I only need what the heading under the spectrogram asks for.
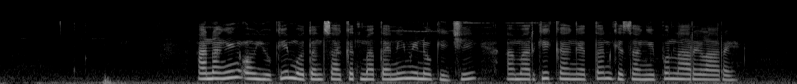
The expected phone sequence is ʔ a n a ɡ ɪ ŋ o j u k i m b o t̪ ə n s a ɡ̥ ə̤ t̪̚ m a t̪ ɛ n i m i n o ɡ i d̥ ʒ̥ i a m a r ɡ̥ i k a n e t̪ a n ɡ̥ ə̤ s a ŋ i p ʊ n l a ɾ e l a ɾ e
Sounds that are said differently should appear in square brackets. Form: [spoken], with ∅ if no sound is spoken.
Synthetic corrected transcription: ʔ a n a [ŋ] ɪ ŋ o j u k i m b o t̪ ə n s a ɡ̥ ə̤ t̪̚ m a t̪ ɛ n i m i n o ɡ i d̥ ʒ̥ i a m a r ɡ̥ i k a [ŋ] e t̪ a n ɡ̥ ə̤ s a ŋ i p ʊ n l a ɾ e l a ɾ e

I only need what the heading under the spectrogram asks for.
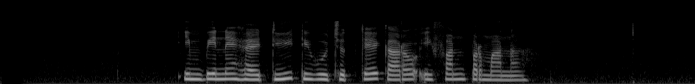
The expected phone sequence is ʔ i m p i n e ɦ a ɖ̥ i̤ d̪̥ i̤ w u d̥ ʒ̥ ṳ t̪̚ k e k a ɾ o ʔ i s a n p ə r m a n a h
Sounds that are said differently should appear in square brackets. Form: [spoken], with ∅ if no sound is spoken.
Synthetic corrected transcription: ʔ i m p i n e ɦ a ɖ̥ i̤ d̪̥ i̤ w u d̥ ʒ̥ ṳ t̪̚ k e k a ɾ o ʔ i [f] a n p ə r m a n a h

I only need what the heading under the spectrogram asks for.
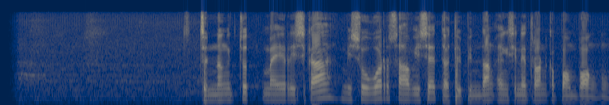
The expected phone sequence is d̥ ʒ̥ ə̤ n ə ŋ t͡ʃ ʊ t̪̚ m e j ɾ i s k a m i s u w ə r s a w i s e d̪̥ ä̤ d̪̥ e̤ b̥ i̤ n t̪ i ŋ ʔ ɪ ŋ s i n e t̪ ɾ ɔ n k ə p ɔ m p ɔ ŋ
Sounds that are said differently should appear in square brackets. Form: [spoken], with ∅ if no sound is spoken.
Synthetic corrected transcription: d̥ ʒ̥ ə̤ n ə ŋ t͡ʃ ʊ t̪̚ m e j ɾ i s k a m i s u w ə r s a w i s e d̪̥ ä̤ d̪̥ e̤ b̥ i̤ n t̪ [a] ŋ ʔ ɪ ŋ s i n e t̪ ɾ ɔ n k ə p ɔ m p ɔ ŋ

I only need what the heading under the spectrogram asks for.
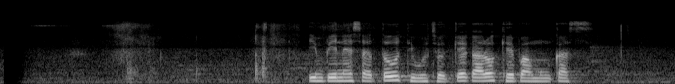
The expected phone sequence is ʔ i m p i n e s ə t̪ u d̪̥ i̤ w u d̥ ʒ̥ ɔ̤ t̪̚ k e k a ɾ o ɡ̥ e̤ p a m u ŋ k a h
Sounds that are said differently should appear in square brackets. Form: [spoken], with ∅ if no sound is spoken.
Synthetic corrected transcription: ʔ i m p i n e s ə t̪ u d̪̥ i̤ w u d̥ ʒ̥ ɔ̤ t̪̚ k e k a ɾ o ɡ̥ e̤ p a m u ŋ k a [s]

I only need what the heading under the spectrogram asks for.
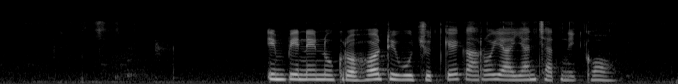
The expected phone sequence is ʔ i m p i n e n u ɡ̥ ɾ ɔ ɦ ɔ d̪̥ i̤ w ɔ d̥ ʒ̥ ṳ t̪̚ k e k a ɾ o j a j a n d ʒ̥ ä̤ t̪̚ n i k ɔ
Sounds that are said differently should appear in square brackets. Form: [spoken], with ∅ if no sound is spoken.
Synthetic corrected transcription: ʔ i m p i n e n u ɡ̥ ɾ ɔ ɦ ɔ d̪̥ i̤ w [u] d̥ ʒ̥ ṳ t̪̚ k e k a ɾ o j a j a n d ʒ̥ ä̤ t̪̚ n i k ɔ

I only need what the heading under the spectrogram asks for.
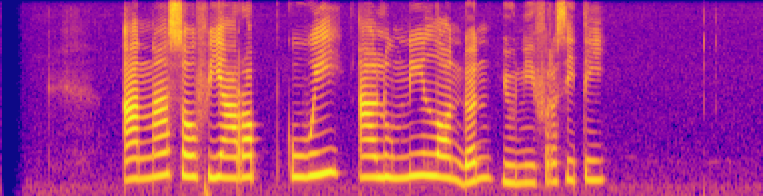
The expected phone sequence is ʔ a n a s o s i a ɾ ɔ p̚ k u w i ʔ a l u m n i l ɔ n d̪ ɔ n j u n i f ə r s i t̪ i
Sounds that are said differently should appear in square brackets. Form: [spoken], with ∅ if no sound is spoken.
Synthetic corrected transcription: ʔ a n a s o [f] i a ɾ ɔ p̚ k u w i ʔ a l u m n i l ɔ n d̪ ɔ n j u n i f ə r s i t̪ i

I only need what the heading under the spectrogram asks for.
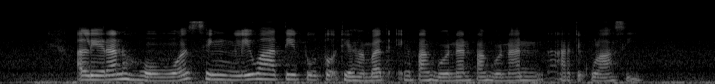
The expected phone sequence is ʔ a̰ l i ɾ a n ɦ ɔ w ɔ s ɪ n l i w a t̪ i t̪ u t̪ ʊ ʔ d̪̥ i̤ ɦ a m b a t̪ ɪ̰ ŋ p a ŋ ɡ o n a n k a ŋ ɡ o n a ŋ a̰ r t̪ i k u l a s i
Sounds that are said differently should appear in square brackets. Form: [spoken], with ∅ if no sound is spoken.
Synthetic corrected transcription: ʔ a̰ l i ɾ a n ɦ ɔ w ɔ s ɪ [ŋ] l i w a t̪ i t̪ u t̪ ʊ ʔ d̪̥ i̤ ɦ a m b a t̪ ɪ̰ ŋ p a ŋ ɡ o n a n [p] a ŋ ɡ o n a [n] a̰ r t̪ i k u l a s i

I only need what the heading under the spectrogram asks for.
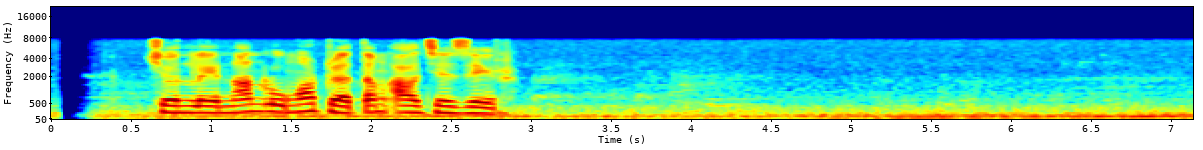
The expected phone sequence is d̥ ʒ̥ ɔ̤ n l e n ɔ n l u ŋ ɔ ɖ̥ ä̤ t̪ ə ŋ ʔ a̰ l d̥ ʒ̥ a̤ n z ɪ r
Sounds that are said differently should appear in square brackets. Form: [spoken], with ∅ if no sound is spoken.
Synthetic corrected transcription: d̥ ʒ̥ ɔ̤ n l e n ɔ n l u ŋ ɔ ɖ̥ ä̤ t̪ ə ŋ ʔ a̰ l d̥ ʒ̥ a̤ [∅] z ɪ r

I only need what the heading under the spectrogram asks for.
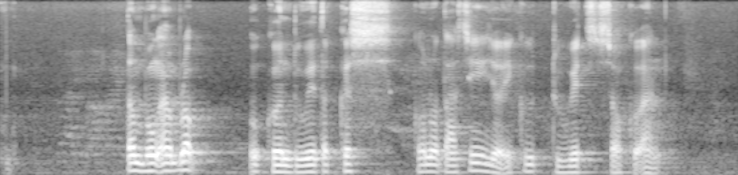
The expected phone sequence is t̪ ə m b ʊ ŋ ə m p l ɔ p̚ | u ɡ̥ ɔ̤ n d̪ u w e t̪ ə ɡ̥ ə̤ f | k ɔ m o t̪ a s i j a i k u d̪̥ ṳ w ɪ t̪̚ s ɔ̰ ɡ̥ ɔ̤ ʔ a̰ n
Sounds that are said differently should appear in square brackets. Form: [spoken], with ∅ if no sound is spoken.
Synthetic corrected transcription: t̪ ə m b ʊ ŋ [a] m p l ɔ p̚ | u ɡ̥ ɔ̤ n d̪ u w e t̪ ə ɡ̥ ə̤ [s] | k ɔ [n] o t̪ a s i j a i k u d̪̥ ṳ w ɪ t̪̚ s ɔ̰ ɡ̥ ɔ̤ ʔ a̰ n

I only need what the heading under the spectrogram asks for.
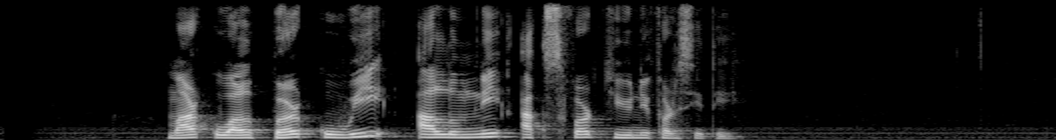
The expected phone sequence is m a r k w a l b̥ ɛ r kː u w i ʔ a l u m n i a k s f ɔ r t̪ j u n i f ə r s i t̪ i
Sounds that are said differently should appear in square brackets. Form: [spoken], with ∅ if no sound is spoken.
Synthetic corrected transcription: m a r k w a l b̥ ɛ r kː u w i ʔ a l u m n i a k s f ɔ r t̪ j u n i f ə r s i t̪ i

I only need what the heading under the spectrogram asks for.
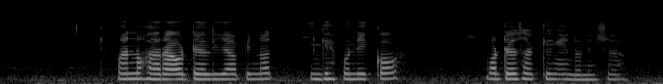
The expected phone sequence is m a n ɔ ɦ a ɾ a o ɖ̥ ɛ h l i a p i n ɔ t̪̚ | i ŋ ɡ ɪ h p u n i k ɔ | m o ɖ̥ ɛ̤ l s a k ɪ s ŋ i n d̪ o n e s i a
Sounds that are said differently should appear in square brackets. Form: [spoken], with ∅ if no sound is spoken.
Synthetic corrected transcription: m a n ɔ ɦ a ɾ a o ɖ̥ ɛ [∅] l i a p i n ɔ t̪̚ | i ŋ ɡ ɪ h p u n i k ɔ | m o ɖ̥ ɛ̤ l s a k ɪ [∅] ŋ i n d̪ o n e s i a

